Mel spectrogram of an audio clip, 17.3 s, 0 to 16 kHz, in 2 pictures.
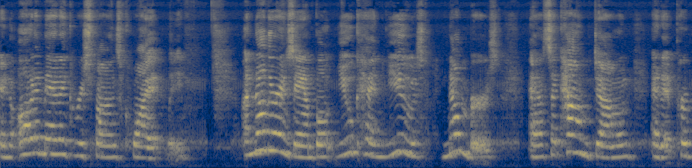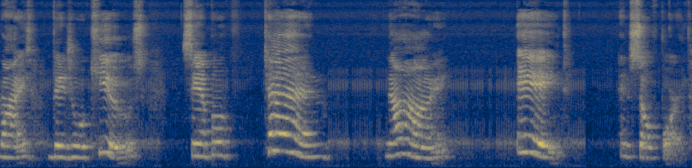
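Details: Adult Deaf teacher, born profoundly deaf (congenital hearing loss, 90-120 dB range), speaking while signing; deaf speech.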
